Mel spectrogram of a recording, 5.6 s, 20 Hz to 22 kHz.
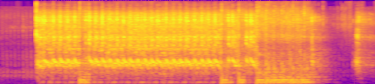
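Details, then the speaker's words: Turbocharged H2R Wish drag bike cranking: fast, uneven starter churning with a few coughs but no catch, then it dies; engine flooded because the fuel pump ran too long before starting, cylinder 1 found full of fuel. "Là, le problème, c'est que j'ai laissé la pompe tourner trop longtemps sans la démarrer. Du coup, j'ai noyé le moteur."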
